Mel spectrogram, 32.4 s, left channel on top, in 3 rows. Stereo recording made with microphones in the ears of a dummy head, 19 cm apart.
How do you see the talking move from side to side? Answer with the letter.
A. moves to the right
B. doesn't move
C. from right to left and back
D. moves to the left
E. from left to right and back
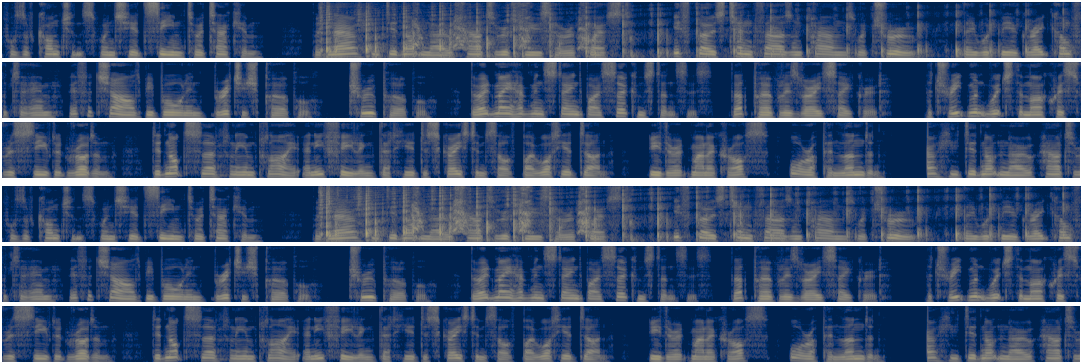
B.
